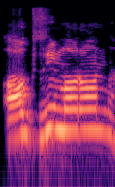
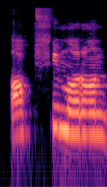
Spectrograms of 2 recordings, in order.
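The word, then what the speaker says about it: oxymoron: optional है क्या ये बेसिकली इसको स्टूडेंट्स रोंग प्रोनाउंस करते हैं इसको ऑक्सीमोरों हम नहीं पढ़ते इसको हम ऑक्सीमोरों पढ़ते हैं हम इसको प्रोनाउंस करेंगे अगर आप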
